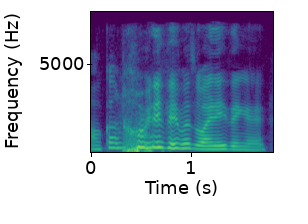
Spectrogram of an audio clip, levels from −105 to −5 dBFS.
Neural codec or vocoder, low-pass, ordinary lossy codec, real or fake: none; 7.2 kHz; AAC, 48 kbps; real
